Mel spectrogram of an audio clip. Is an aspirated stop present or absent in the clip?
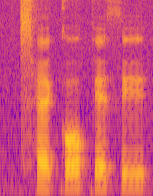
present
